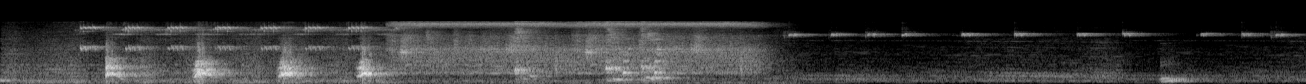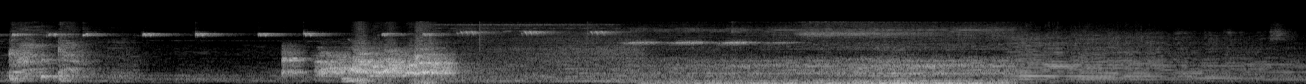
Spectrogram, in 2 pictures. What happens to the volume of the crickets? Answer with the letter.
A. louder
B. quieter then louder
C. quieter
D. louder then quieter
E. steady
C.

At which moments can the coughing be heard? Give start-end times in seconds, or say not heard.
5.1-7.0, 13.2-13.9.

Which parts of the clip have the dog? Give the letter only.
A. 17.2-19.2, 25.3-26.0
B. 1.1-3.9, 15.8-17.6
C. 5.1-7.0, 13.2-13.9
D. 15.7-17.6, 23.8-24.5
B.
